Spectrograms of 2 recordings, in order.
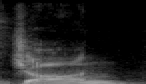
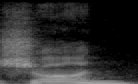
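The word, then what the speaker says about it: Jaune: mispronounced Jean once as John and people are like it's pronounced Sean not John and it's like guys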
